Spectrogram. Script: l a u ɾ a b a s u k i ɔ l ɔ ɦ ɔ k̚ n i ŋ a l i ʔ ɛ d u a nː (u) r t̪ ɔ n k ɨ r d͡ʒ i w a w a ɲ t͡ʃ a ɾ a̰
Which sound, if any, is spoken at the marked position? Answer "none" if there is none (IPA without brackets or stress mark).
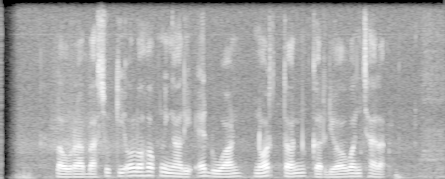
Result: ɔ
